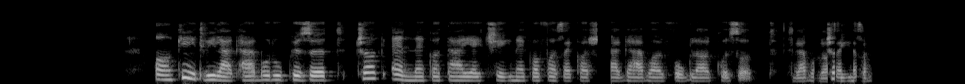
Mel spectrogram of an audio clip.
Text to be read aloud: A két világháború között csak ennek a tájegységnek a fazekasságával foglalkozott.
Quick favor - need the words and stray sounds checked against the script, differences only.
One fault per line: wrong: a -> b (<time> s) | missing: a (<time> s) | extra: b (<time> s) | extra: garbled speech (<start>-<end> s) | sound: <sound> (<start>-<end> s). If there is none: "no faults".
sound: dropout (6.0-6.1 s)
extra: garbled speech (7.9-8.7 s)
